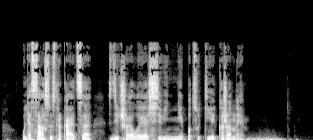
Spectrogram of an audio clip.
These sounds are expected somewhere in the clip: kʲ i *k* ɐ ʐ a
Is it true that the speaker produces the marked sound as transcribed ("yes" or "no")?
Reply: yes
